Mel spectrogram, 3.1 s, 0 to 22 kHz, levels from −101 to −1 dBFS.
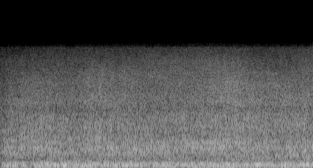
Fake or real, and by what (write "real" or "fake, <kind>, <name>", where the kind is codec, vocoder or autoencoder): fake, codec, DAC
